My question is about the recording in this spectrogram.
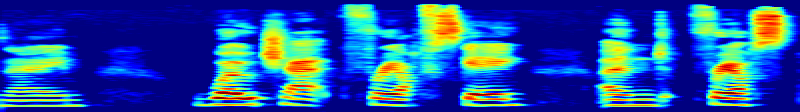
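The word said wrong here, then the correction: Frykowski: no, it's Frakowski,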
